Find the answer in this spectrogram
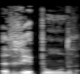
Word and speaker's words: répond: So, final D is not pronounced. You only have this on nasal sound at the end. Répond.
